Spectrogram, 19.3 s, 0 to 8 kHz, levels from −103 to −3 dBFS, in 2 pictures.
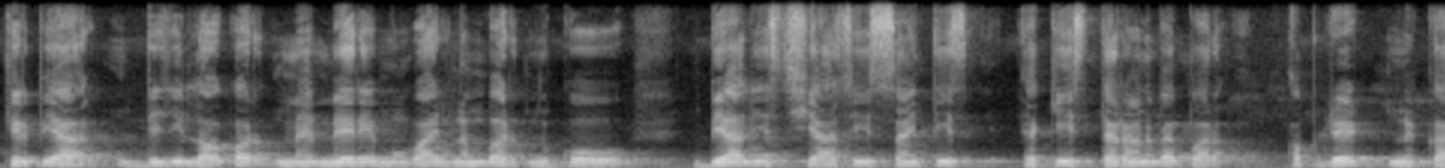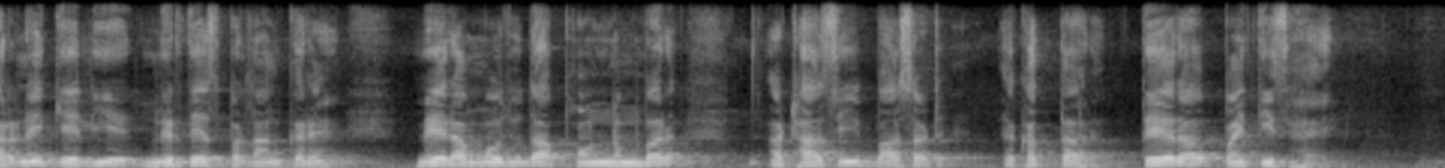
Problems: none marked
